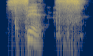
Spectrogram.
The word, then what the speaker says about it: sense: let's sound it out let's spell it s e n s e the ending sc but guess what when we're writing it and coding it you will code it with a line on that e in the final position because you don't hear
